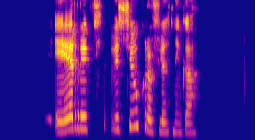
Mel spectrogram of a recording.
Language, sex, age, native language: Icelandic, female, 40-49, Icelandic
